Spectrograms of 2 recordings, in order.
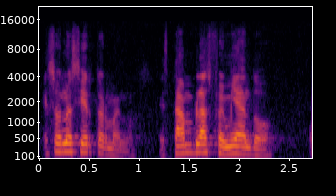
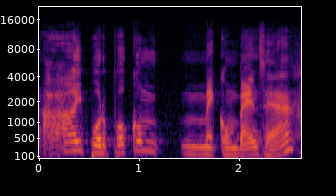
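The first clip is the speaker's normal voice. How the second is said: slow, sly mock of a doubter; imitating a listener who is almost convinced; mocking skeptic; slower than usual. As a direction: tease the half-convinced listener. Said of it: "muchos que dirán".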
